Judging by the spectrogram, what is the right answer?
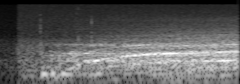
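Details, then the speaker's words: MGB GT classic car cooling diagnosis: electric radiator fan powered directly via jumper at the relay; steady whirring hum spins up and holds even pitch; fan works normally, relay still to be tested. "and the fan comes on so now i have at least a good working fan nothing wrong with that"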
